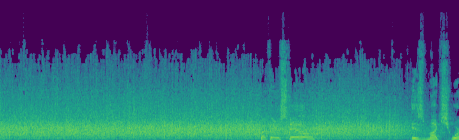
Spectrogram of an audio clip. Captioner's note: applause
